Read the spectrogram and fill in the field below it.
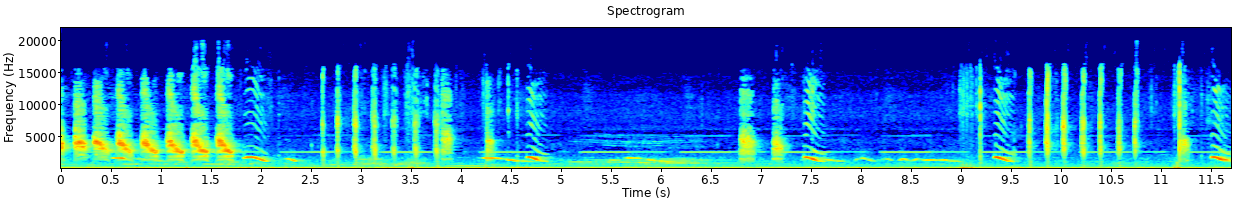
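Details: Common iora, called sirtu or cipaw locally, singing actively: bursts of rapid buzzy trills, then sharp clicks and short whistled downslurred notes repeated several times a second, over a steady low hum.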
